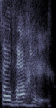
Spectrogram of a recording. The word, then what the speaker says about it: Salvaje: It's Salvaje.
